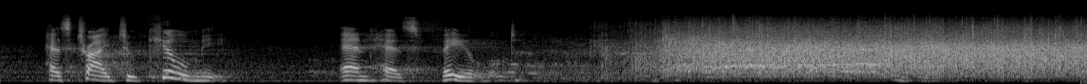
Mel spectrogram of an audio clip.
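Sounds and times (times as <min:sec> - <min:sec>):
speech: 0:00.5 - 0:02.4, 0:03.4 - 0:05.2
audience applause after a poem reading: 0:05.9 - 0:10.8.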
